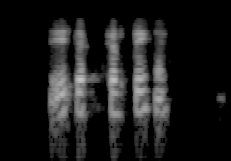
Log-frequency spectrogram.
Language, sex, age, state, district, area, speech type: Hindi, female, 60+, Uttar Pradesh, Hardoi, rural, conversation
